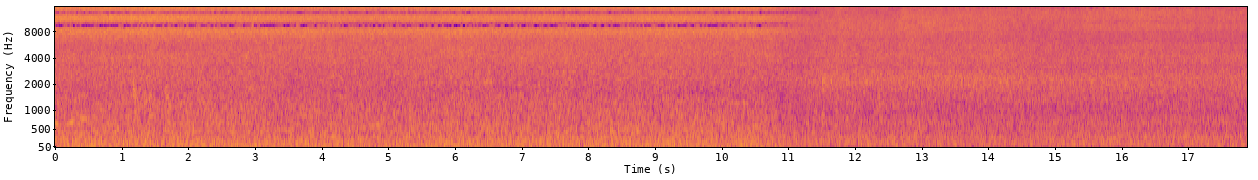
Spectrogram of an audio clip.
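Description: Floodwater roars as it pours through open barrage gates and churns below.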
